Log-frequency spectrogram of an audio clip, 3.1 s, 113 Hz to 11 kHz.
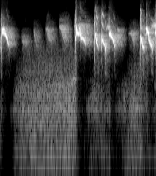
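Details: Oriental white-eye, kept songbird during wet weather on 8 October 2022; short high twitters and thin whistled notes, then a bright burst of rapid chirps over faint low noise.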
